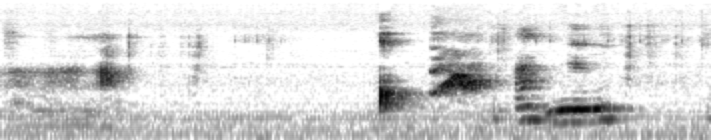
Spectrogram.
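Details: Pet African grey parrot in a good mood, talking and saying Allahu Akbar and Allah: a brief high note, then a run of voiced, speech-like syllables with shifting tones over about a second and a half, in a quiet setting.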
